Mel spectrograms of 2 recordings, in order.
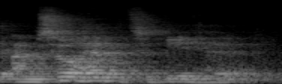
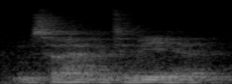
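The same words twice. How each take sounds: First: The voice sounds lively and pleased. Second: The voice sounds flat and unenthusiastic. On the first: The speaker is glad to be here. "it sounds like I'm happy to be here" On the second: The speaker is not really glad to be here. "it doesn't sound like I'm that happy"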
